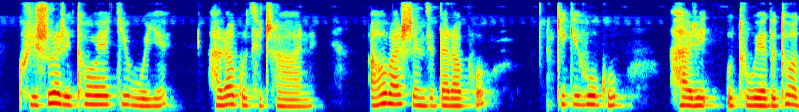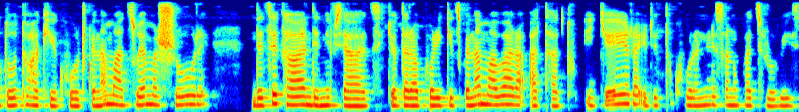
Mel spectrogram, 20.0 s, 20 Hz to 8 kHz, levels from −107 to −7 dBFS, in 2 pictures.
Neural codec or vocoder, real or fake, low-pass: none; real; 7.2 kHz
